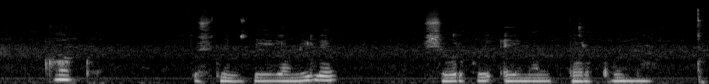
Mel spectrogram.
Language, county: Lithuanian, Alytus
